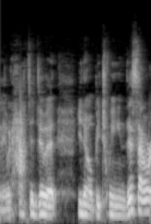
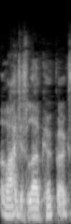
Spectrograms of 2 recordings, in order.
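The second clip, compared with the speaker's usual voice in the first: mock muttered delivery, under the breath. Recapping a campy TV scene, quote a character, retelling an under-breath line. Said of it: "delivers kind of under his breath".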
